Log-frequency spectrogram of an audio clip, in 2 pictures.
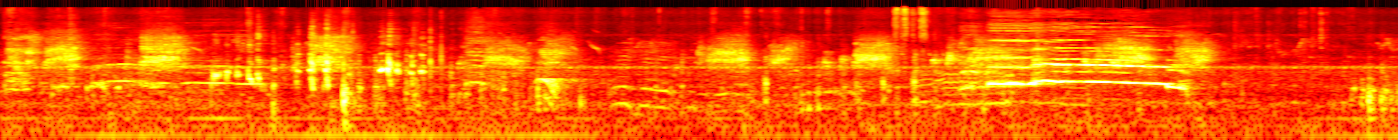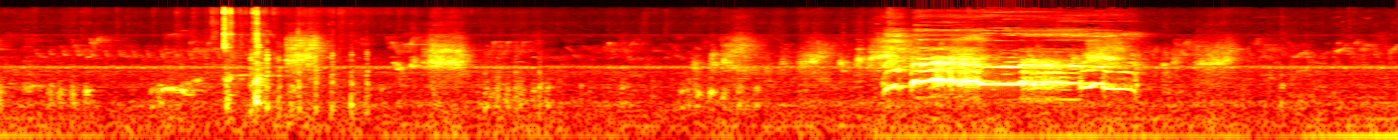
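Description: Hens cluck and chatter softly outdoors.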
